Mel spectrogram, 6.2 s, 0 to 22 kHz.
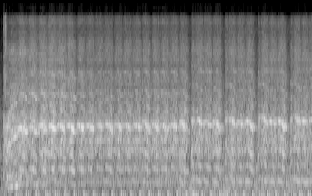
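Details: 1988 Honda Civic Wagon with fuel issues and a new distributor: the starter churns the engine over evenly at two to three beats a second but it never catches; crank, no start.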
